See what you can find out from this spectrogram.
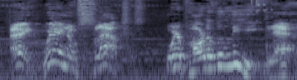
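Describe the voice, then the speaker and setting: A put-on character voice delivered at a fairly slow pace. Clear background noise and a slight echo come through. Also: man, high pitch for a man. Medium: machinima. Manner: cocky, crude.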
